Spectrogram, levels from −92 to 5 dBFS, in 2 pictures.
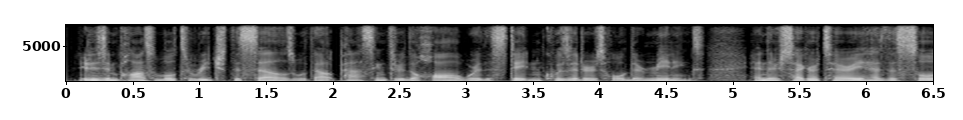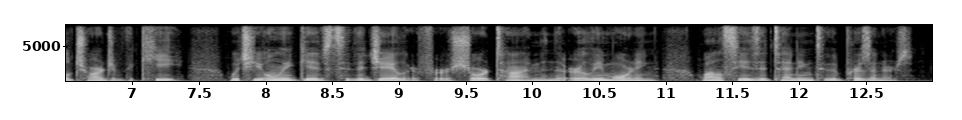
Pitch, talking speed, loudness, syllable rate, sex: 90 Hz, 235 wpm, -19 LUFS, 6.4 syllables/s, male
